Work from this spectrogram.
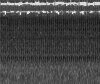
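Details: Foton Tornado diesel after repair for overheating and coolant-oil mixing: steady rumbling idle, even clatter, constant pitch, no misses or knocks; no more coolant bubbles, normal idle.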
